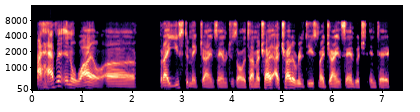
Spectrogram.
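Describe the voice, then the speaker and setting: The speaker talks at a fairly quick pace in a normal speaking voice. The pitch varies in an ordinary way. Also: man, fairly low pitch for a man. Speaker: film festival coordinator and writer. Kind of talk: casual chat. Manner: casual, filler-heavy speech.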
